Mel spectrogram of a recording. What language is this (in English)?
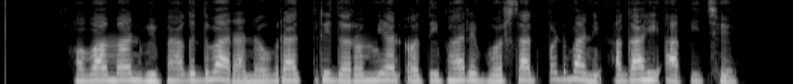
Gujarati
